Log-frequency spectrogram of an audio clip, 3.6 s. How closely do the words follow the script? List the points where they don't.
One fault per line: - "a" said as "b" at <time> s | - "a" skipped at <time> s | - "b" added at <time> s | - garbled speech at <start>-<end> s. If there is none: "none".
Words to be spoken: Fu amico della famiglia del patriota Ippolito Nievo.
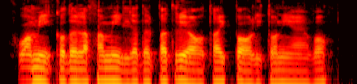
none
